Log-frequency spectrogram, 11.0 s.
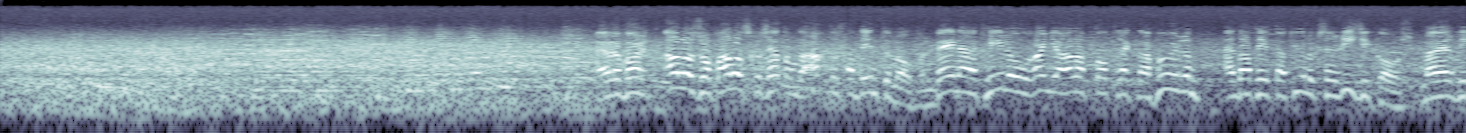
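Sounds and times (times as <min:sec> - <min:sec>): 
stadium crowd cheering on football team: 0:00.0 - 0:05.4
speech: 0:04.7 - 0:10.9.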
